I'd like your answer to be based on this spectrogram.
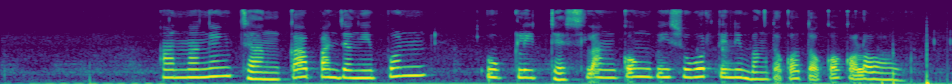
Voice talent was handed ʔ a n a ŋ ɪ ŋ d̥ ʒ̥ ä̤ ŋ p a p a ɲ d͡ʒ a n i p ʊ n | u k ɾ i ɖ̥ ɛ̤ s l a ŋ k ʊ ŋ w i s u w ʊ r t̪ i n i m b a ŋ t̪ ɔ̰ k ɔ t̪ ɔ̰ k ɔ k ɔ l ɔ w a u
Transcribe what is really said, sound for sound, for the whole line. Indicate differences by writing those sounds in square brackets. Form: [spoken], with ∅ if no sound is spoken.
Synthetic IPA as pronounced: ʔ a n a ŋ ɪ ŋ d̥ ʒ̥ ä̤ ŋ [k] a p a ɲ d͡ʒ a [ŋ] i p ʊ n | u k [l] i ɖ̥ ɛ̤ s l a ŋ k ʊ ŋ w i s u w ʊ r t̪ i n i m b a ŋ t̪ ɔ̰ k ɔ t̪ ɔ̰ k ɔ k ɔ l ɔ w a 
